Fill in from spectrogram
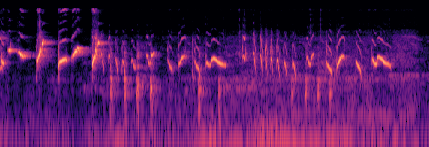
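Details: Horsfield's babbler, played to get caged birds singing: loud rising whistles, then long rapid sequences of repeated slurred notes and looping whistles that fade out at the close.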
